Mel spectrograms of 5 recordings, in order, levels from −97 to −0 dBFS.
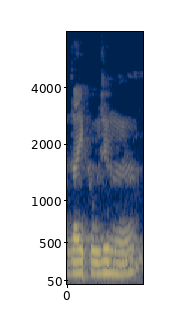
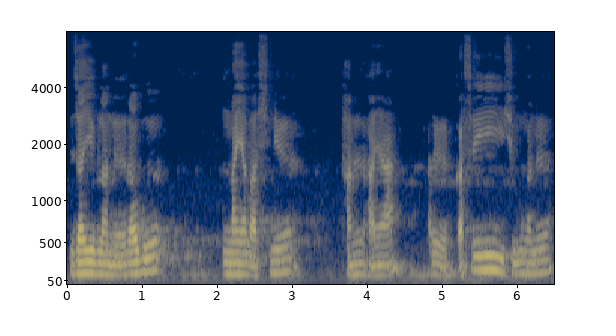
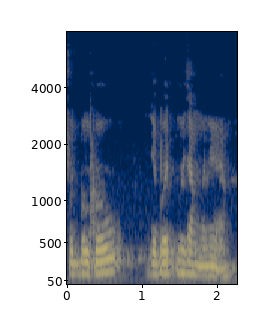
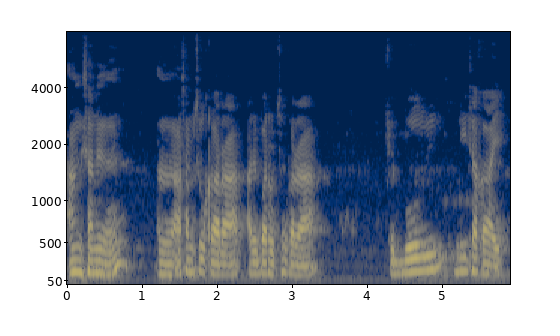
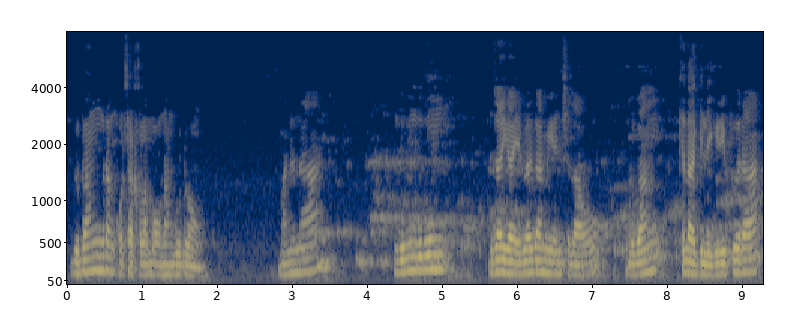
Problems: background sounds at intervals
